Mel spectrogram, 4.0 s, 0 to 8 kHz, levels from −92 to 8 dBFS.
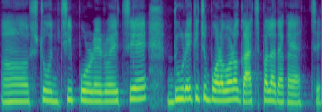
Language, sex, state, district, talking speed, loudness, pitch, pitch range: Bengali, female, Jharkhand, Sahebganj, 150 wpm, -13 LUFS, 215 Hz, 200-235 Hz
